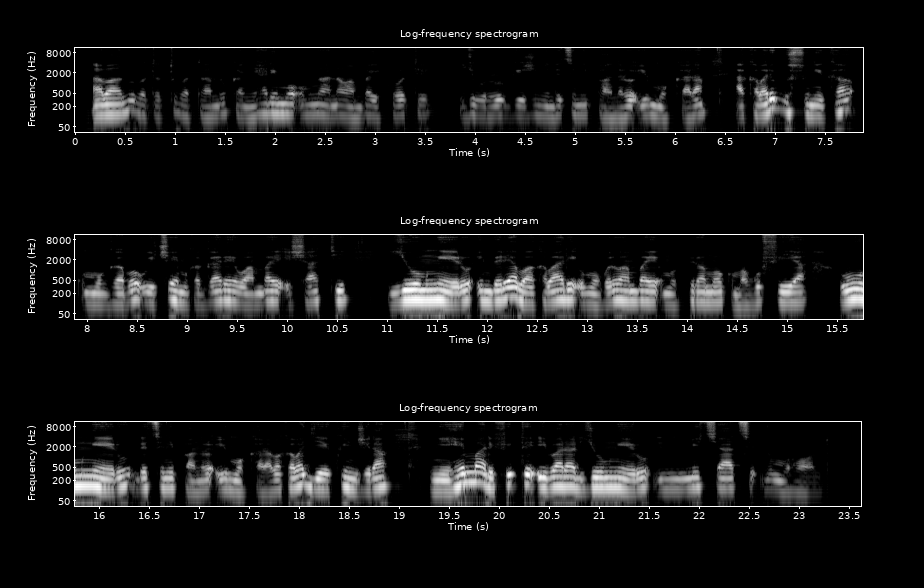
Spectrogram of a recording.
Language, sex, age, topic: Kinyarwanda, male, 18-24, health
